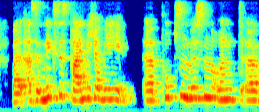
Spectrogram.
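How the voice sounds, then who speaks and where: A woman talks fairly slowly in a high voice, her intonation fairly even. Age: 50s. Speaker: health coach and nutrition expert. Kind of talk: interview.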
